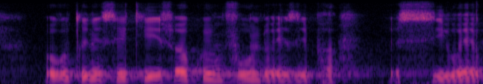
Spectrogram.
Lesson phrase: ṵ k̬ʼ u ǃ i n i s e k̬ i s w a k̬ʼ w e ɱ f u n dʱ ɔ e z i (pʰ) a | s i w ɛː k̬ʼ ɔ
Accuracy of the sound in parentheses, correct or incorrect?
correct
